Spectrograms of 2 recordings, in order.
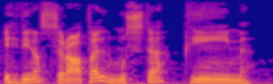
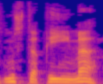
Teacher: There's a fatha there, but we don't pronounce that fatha when we stop. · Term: sukoon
